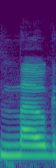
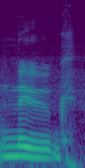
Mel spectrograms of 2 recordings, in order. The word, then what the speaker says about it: Moog: Okay, Arden, but that pun doesn't work because it's pronounced Moog, not Moog. Ha.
